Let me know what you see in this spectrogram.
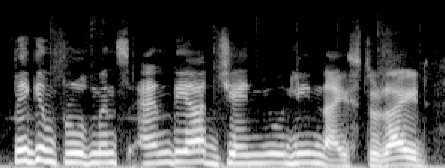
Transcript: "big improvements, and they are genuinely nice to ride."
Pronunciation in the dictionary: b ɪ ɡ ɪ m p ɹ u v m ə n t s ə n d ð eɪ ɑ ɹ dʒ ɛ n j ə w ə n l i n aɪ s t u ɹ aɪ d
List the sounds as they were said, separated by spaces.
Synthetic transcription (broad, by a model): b ɪ ɡ ɪ m p ɹ u v m ə n t s ə n d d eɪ ɑ ɹ dʒ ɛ n j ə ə n l i n aɪ s t u ɹ aɪ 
